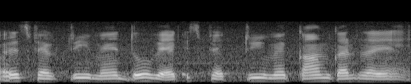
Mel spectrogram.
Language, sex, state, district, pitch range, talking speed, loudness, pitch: Hindi, male, Uttar Pradesh, Jalaun, 135-155 Hz, 175 wpm, -18 LUFS, 140 Hz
